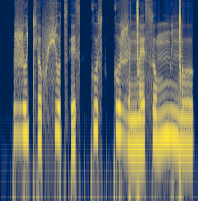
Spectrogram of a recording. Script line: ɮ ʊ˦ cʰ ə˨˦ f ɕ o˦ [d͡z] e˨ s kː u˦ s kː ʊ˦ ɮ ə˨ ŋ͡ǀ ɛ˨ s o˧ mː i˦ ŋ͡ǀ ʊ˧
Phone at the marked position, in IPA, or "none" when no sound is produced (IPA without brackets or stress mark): t͡sʼ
